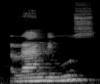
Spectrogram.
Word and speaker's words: rendezvous: rendezvous not a rendezvous so what is the exact pronunciation of the word is here randus with ray now here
